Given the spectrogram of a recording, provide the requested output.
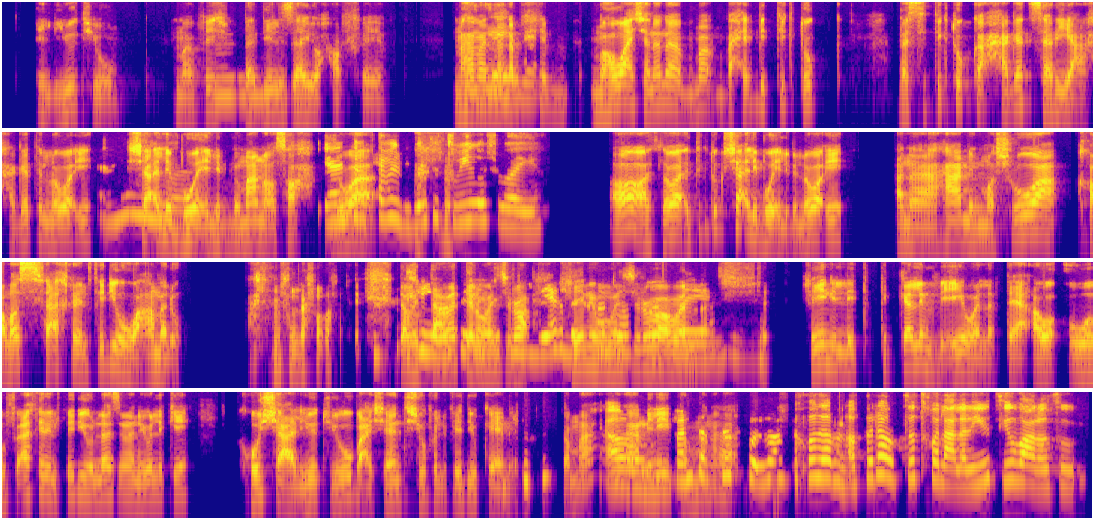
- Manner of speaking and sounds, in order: laugh; laugh; chuckle; laugh; laugh
- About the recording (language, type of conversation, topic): Arabic, podcast, شو تأثير السوشال ميديا على فكرتك عن النجاح؟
